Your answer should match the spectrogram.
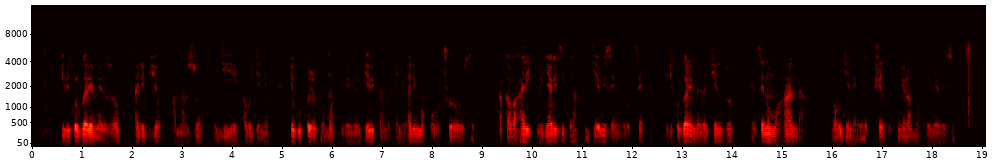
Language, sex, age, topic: Kinyarwanda, male, 18-24, government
